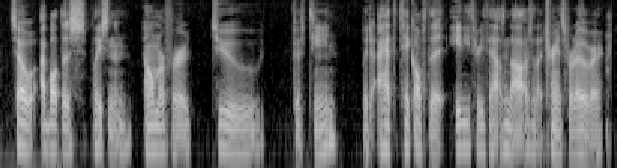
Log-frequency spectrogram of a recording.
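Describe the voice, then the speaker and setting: At a moderate pace, a man with an American accent speaks in a dry, close sound with no echo on a very clean recording with a silent background. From upstate New York and New Jersey. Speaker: podcast co-host, engineer. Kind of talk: casual chat.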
